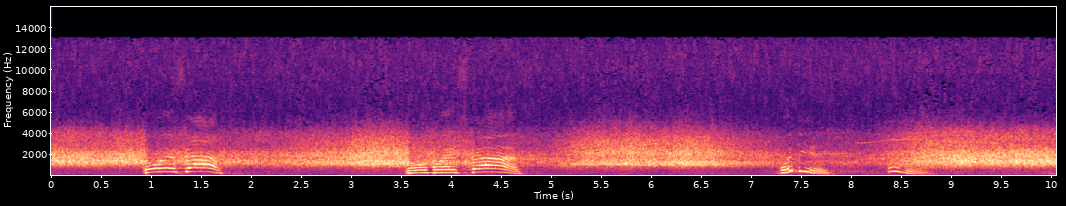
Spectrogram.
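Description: A young man sings into a microphone over loudspeakers.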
